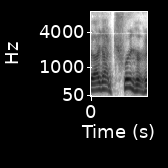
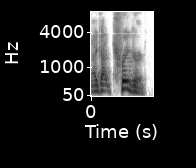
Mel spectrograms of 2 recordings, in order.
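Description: First: Triggered restated with more weight; emphatic repeat. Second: Said in the usual way. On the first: Real, not acted. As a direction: lean harder on triggered the second time.

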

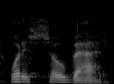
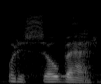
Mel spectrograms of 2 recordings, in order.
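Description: Both takes have the same delivery.

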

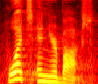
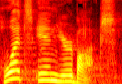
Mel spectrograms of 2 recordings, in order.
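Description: First: Slow asking, repeated. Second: Slow asking. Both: Shown as a demonstration. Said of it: "I want you to ask them".

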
